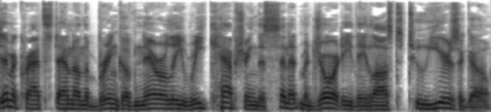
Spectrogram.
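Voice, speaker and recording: A man with a plain, everyday voice and lively intonation at a fairly quick pace, dry and close with no echo, against a quiet background. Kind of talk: scripted news headline reading. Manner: formal, brisk, even-toned newsreader delivery.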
